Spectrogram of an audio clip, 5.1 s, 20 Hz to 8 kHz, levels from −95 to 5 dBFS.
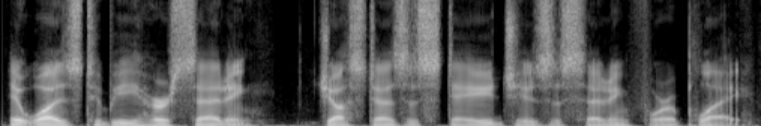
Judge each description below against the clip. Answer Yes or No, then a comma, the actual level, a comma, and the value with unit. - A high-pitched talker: No, very low, 85 Hz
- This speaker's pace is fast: No, average, 190 wpm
